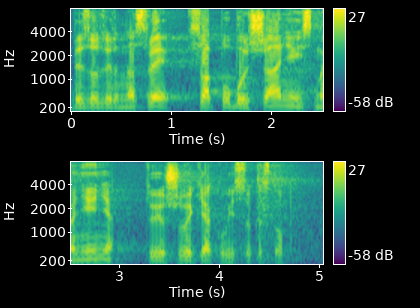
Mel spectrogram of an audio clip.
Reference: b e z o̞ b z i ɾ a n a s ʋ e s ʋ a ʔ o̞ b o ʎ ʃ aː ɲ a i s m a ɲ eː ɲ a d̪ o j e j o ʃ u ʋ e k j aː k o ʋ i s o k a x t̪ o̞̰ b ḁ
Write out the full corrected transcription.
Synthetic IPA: b e z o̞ b z i ɾ a n a s ʋ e s ʋ a p o̞ b o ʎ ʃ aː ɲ a i s m a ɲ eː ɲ a t̪ o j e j o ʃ u ʋ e k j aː k o ʋ i s o k a s t̪ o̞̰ p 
